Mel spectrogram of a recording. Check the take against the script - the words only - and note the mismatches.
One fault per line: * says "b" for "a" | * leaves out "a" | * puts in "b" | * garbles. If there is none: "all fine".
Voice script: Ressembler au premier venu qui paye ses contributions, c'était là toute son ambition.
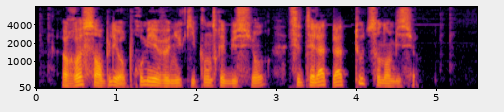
* leaves out "paye ses"
* puts in "là"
